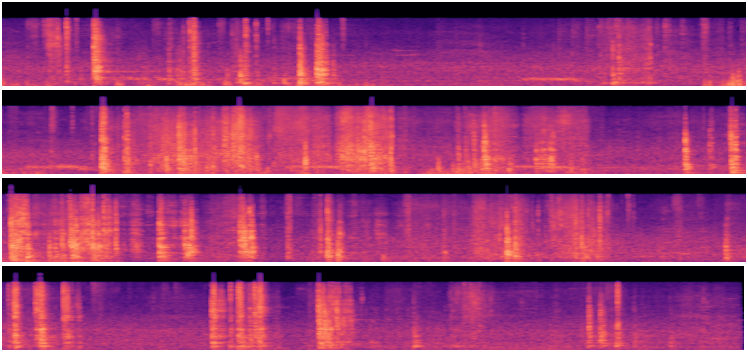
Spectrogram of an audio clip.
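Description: Irregular knocks, taps and rustles from objects being handled and moved, in scattered clusters, with a pigeon cooing in the background.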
